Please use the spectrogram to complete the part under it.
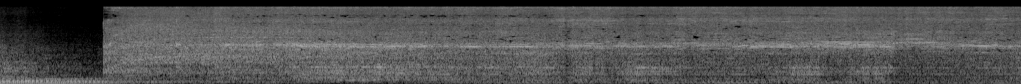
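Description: An angle grinder screeches as it cuts through metal.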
